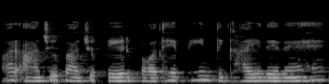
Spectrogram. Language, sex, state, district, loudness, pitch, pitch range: Hindi, female, Bihar, Saharsa, -30 LUFS, 165 Hz, 160-180 Hz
